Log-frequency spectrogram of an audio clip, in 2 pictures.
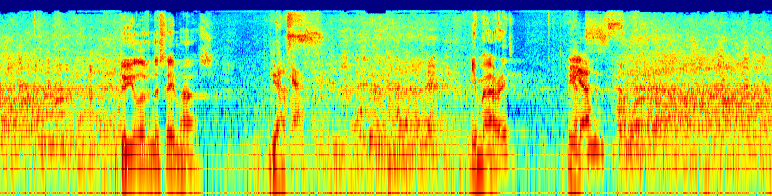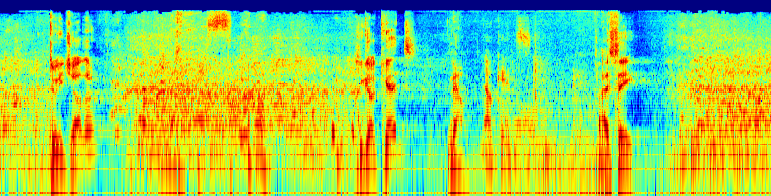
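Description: A studio audience applauds and cheers loudly.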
